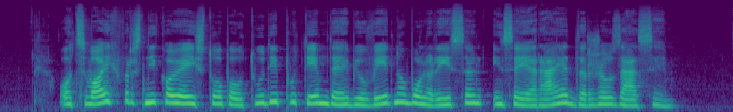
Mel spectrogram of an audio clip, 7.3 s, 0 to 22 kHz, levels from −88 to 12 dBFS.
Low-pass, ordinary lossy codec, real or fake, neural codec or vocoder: 19.8 kHz; none; real; none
